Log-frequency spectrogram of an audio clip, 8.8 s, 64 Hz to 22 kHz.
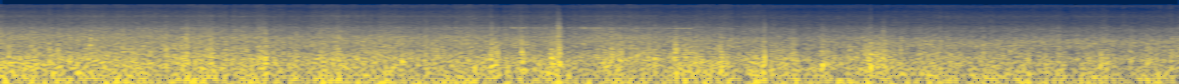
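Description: Loud, steady wind rush over the microphone of a Bajaj Dominar 400 ridden at high speed near its top speed; the wind buries the engine sound.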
